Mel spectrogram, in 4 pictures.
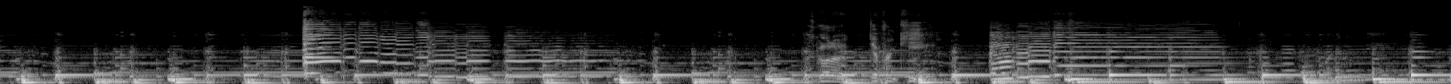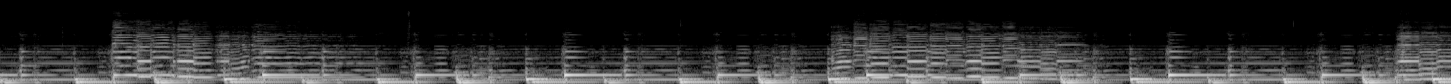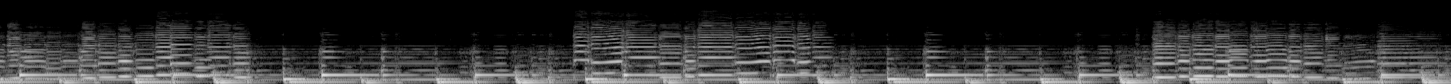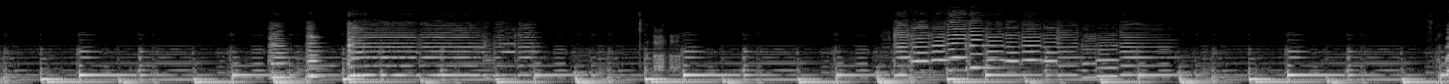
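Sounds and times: backing groove with bass pulse: 0.0 - 58.0
blues violin phrases: 2.4 - 7.0, 7.7 - 38.2, 39.0 - 50.8, 52.0 - 58.0.

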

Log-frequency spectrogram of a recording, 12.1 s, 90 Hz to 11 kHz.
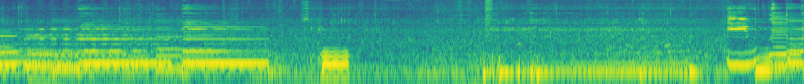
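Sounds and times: city street noise: 0.0 - 12.0.

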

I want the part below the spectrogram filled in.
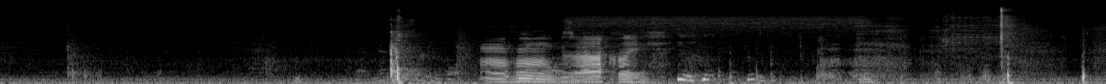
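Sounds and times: person laughing: 6.7 - 7.9.

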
